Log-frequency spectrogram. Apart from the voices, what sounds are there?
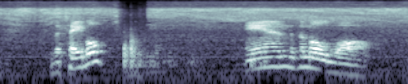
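cooking spray sprayed as mold release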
